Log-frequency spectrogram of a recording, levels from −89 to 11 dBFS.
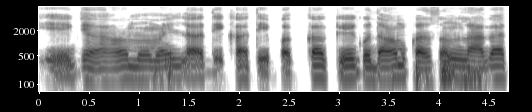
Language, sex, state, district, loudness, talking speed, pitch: Chhattisgarhi, male, Chhattisgarh, Sarguja, -18 LUFS, 140 wpm, 140 Hz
